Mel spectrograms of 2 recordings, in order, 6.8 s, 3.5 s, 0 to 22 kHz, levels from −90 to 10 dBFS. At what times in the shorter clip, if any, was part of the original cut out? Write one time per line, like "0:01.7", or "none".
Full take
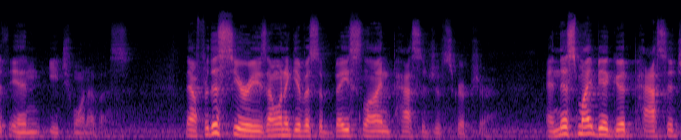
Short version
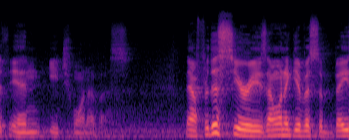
none

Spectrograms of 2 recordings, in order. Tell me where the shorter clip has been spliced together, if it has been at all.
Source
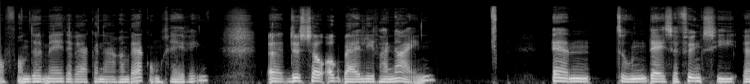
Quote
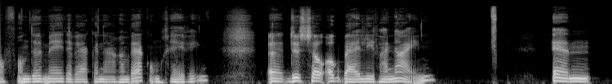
none

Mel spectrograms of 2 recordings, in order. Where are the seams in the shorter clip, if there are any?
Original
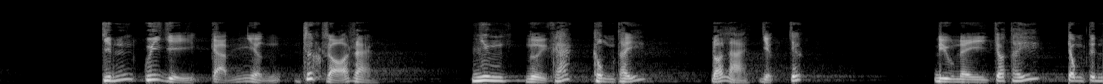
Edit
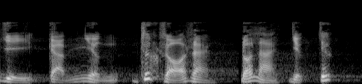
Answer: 0:02.4

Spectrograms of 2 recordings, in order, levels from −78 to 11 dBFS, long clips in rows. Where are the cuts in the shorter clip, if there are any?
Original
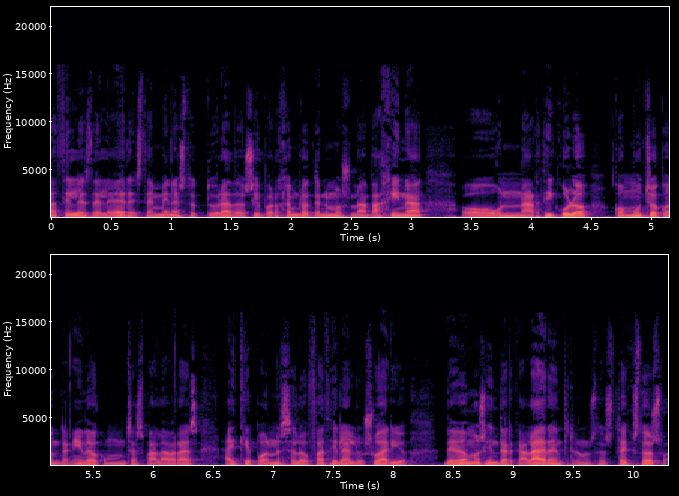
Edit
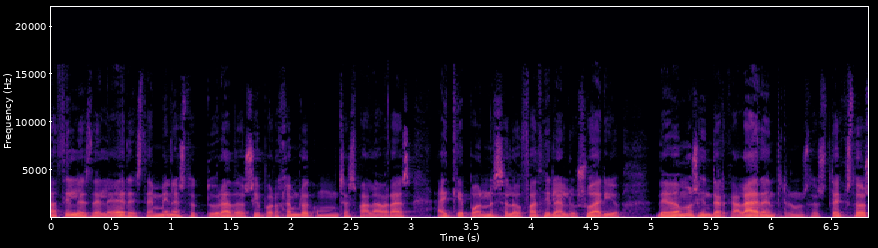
0:02.2

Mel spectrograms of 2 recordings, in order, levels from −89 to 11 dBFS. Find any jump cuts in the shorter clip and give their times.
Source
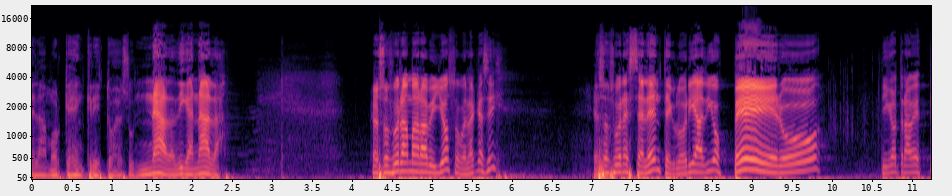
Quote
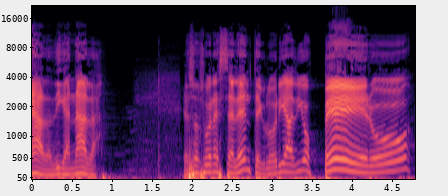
0:01.8

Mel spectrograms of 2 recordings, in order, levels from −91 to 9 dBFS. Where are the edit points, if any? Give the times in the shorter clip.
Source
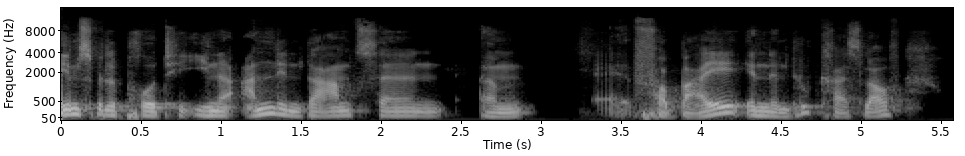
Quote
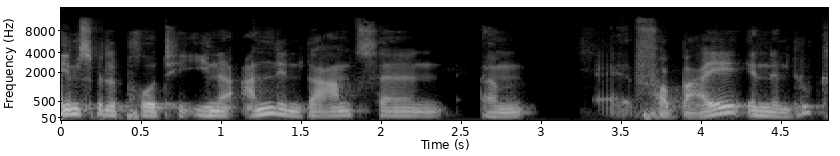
none

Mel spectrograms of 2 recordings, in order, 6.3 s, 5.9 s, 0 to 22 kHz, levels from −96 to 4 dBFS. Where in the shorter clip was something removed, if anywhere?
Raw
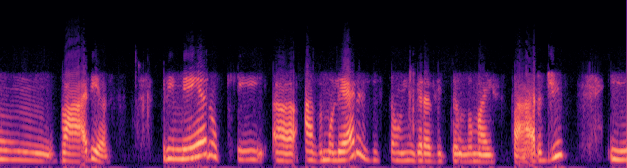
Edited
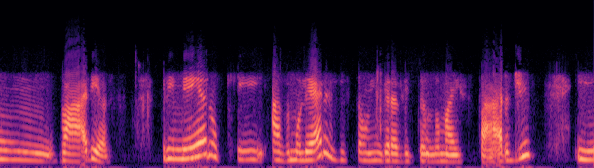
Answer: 0:02.7

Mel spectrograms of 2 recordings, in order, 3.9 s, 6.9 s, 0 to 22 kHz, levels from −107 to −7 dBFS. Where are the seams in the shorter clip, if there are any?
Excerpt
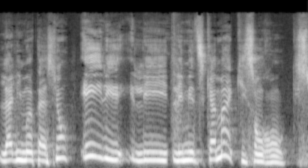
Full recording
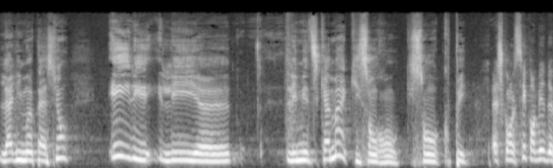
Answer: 0:00.9
0:02.1

